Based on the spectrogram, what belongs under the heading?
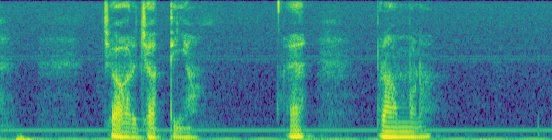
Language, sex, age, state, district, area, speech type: Dogri, male, 30-45, Jammu and Kashmir, Samba, rural, spontaneous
